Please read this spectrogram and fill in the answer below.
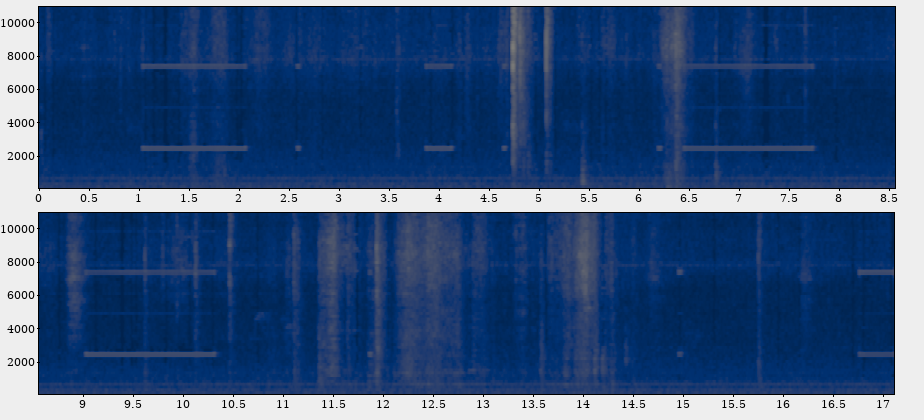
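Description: Fluke digital multimeter beeping in its continuity/diode test as test probes touch points on a car amplifier's circuit board: several high beeps, some short blips and some lasting about a second. Faint taps of the probe tips and a steady low hum run underneath.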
